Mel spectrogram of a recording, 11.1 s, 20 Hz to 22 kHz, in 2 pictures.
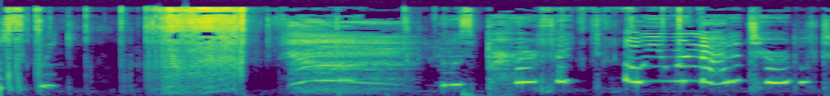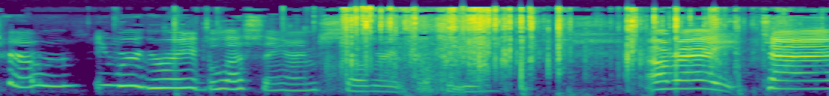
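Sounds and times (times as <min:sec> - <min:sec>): plastic seal ripping: 0:07.8 - 0:10.8.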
